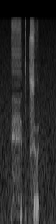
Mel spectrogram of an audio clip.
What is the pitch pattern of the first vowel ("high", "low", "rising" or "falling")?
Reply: high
